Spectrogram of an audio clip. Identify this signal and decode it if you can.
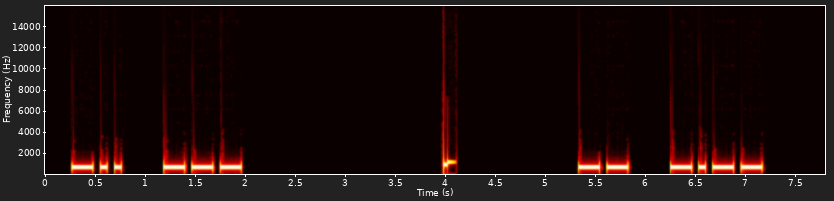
Morse code, heard as a keyed tone, about 17 wpm, spaced as for 12 wpm, 700 Hz. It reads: DO MY
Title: 2x Character Spacing - Top 100 Words - 17wpm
